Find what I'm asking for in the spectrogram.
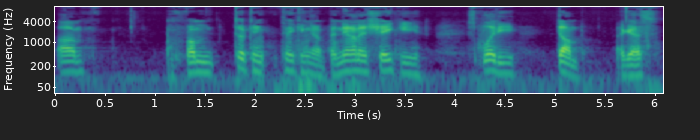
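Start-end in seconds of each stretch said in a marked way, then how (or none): none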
